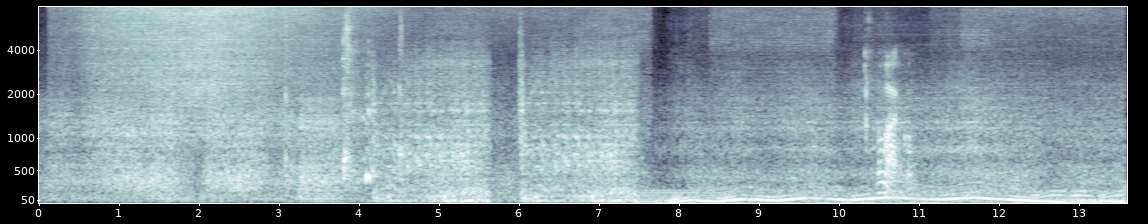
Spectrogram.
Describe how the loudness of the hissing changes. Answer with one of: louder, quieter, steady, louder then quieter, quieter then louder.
quieter.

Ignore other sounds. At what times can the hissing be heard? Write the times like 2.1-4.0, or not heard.
0.0-13.5.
